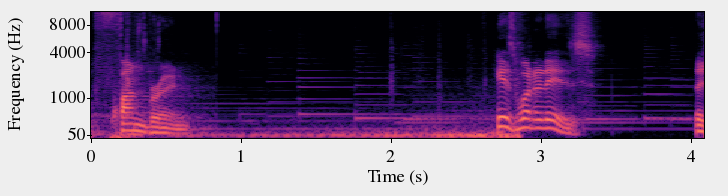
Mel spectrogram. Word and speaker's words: FUNBRUN: The name is pronounced FUNBRUN. Fun, literally fun. Brun lands in Old Norse, and built into that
